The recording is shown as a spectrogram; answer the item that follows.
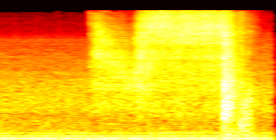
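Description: Bottle rocket pressurised by elephant's toothpaste venting: a loud hiss of gas and foam spraying out for about a second, starting partway in and ending in a sharp pop.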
